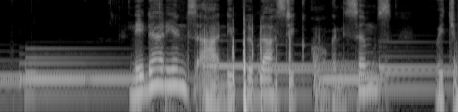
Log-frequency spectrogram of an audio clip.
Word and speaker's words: cnidarians: here is a Darwin's when pronouncing the word cnidarians letter C is silent cnidarians are deeply plastic organisms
